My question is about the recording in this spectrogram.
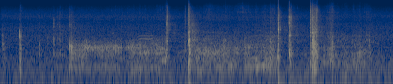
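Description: Skateboard wheels rolling over a skatepark surface, broken by a series of sharp board clacks from pops and landings. The loudest clack comes about four seconds in, followed by a double strike a little after six seconds, and the rolling dies away near the end.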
